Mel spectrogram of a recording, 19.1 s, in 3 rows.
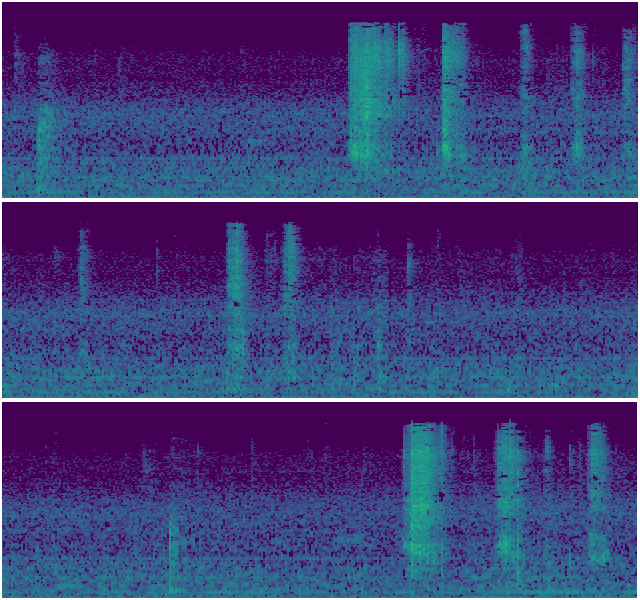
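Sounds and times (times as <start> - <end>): crunching of fried snack: 3.4 - 7.3, 8.6 - 9.4, 16.7 - 18.9.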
